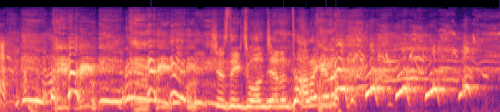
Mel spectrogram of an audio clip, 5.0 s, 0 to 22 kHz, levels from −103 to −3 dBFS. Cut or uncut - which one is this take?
uncut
